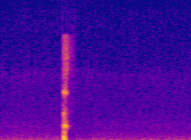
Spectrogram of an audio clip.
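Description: Near silence broken by a single short click a little under a second in.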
